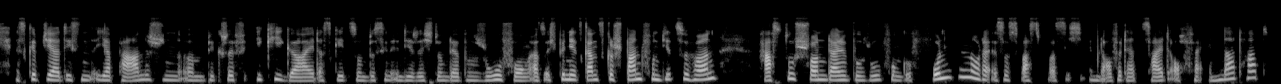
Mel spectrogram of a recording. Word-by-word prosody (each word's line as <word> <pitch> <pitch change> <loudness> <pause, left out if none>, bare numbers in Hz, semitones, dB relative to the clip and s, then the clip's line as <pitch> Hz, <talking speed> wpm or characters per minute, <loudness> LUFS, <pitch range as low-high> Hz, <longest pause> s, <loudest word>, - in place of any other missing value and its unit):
Es - - -6
gibt 235 -2 -1
ja 200 -3 +5
diesen 210 0 -5
japanischen, 205 0 0
ähm, 185 -1 -6
Begriff 200 +1 -3
Ikigai, 175 -7 +1
das 185 - -6
geht 195 -1 -5
so 185 - -3
'n 180 - -7
bisschen 190 +3 -6
in 180 - -6
die 185 - -3
Richtung 185 +1 -3
der 180 0 -1
Berufung. 185 0 -1
Also, 180 - 0
ich - - -3
bin 235 - +1
jetzt 220 -1 +3
ganz 205 +2 +4
gespannt 230 0 +4
von 230 -2 -1
dir 235 +1 -2
zu 240 -4 0
hören: 225 +5 +6 0.4
Hast - - +4
du 260 - +2
schon 215 -2 +5
deine 200 0 +5
Berufung 200 0 -5
gefunden 315 - +1
oder 225 -7 +3
ist - - -4
es 205 - -3
was, - - 0
was - - -5
sich - - -5
im 200 - -7
Laufe 190 +2 -3
der 175 0 -4
Zeit 175 +1 0
auch - - -3
verändert 210 +9 -2
hat? 305 0 0
205 Hz, 220 wpm, -25 LUFS, 185-225 Hz, 0.4 s, hören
